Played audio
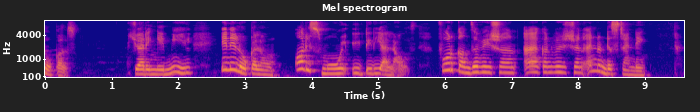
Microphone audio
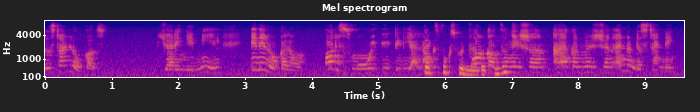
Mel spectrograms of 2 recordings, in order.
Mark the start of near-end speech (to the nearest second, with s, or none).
6 s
